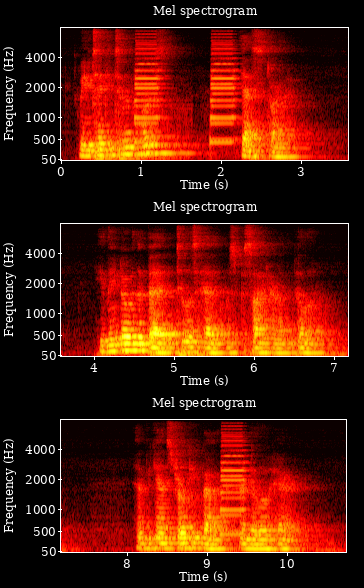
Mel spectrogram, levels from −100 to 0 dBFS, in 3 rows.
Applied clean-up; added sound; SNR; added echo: none; Vehicle horn, car horn, honking; 11 dB; reverberation time 0.9 s.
